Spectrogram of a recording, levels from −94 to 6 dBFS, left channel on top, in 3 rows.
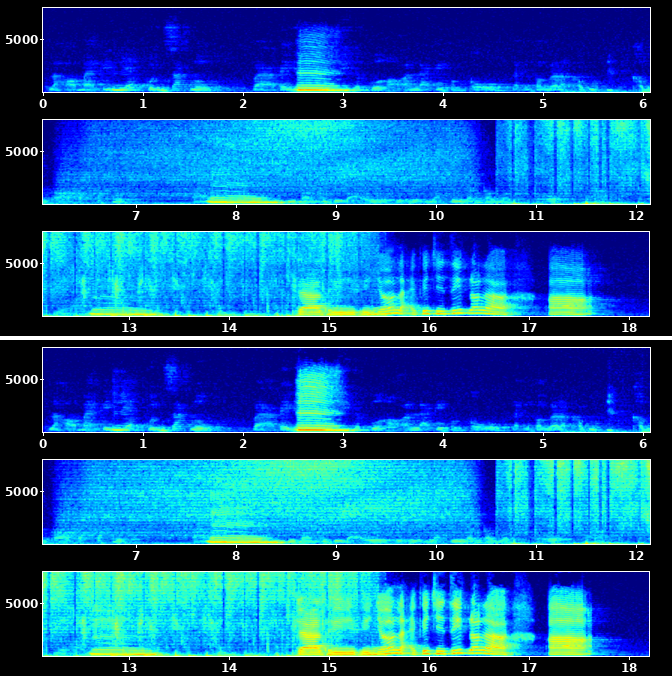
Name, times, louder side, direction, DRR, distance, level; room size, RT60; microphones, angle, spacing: voice 1, 0.0-1.7 2.1-5.5 5.9-6.9 7.5-11.8 12.2-14.4, right 1 dB, 5° left, 3.0 m, -52 dB
voice 2, 2.5-3.1 7.7-8.5 12.6-13.3 14.7-17.6, right 4 dB, 65° right, 0.6 m, -26 dB
sound 1, 5.2-15.6, right 6 dB, 20° right, 1.3 m, -36 dB
30.0 x 11.0 x 8.4 m
head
